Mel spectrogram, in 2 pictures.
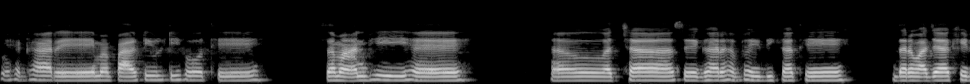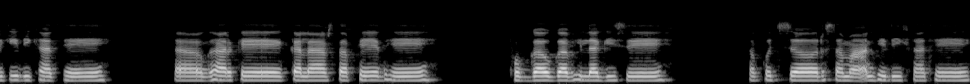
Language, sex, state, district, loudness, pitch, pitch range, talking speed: Chhattisgarhi, female, Chhattisgarh, Jashpur, -17 LUFS, 190 Hz, 185-200 Hz, 130 wpm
